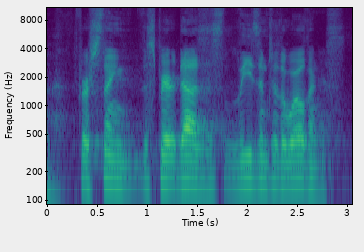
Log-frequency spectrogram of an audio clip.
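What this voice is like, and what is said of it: Usual voice. Nothing is said of it.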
